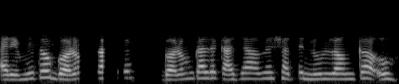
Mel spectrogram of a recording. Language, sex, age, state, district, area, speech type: Bengali, female, 18-30, West Bengal, Purulia, urban, conversation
